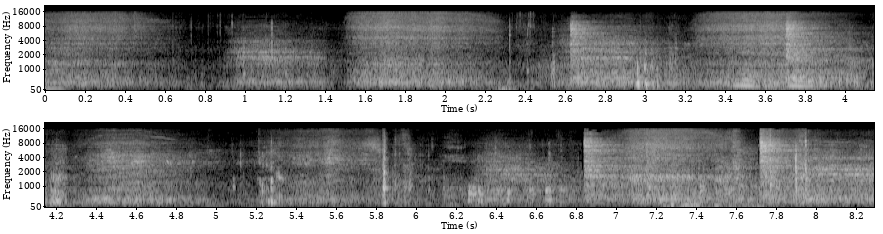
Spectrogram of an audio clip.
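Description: Horses breathing and sniffing close to the microphone: a series of short, noisy breaths, some lasting about a second.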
